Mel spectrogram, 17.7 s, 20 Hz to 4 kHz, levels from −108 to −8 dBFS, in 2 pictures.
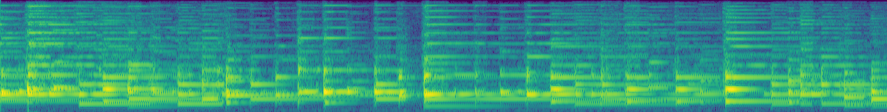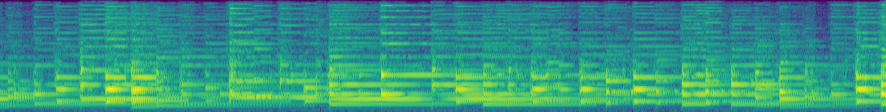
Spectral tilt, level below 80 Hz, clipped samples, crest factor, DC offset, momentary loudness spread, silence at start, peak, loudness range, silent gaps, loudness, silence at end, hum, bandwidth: -10 dB/octave; -70 dBFS; under 0.1%; 20 dB; under 0.1%; 10 LU; 0 s; 0 dBFS; 2 LU; none; -21 LUFS; 0 s; none; 4 kHz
